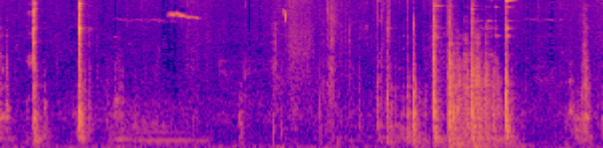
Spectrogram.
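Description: Iron latch on an old wooden gate clicking as it is worked, followed by knocks and rattles as the gate is opened and shut, busiest about four to five seconds in.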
